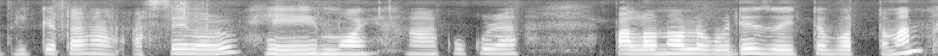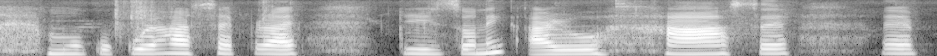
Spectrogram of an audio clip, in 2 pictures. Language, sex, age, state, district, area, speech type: Assamese, female, 30-45, Assam, Charaideo, rural, spontaneous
